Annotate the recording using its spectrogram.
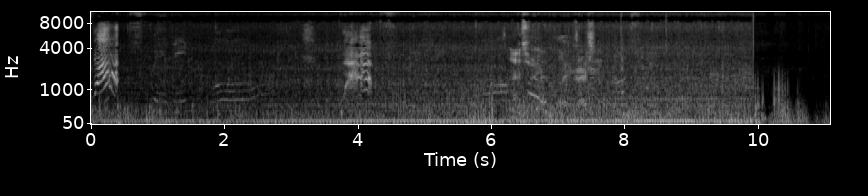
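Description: A vehicle engine hums steadily while driving over rough ground.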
